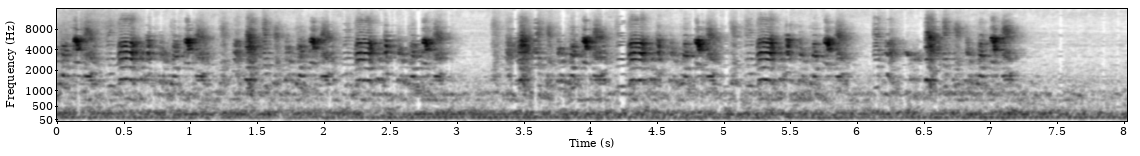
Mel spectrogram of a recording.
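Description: Pet bird calling in a long run of rapid, high-pitched calls that stops shortly before the end.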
